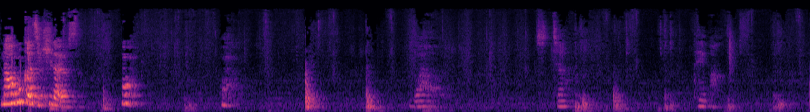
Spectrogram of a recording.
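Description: High heels tap on a wooden floor.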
